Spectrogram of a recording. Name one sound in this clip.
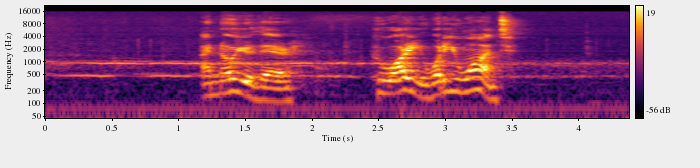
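A young man speaks quietly into a telephone.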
